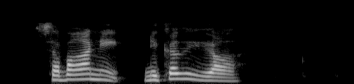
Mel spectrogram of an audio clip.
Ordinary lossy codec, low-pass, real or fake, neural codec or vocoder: Opus, 32 kbps; 7.2 kHz; real; none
